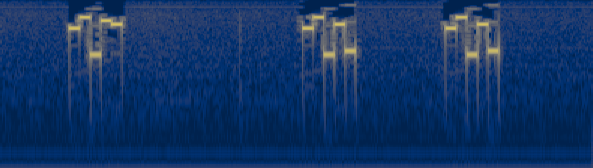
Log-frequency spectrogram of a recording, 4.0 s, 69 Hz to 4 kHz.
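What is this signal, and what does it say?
Five-tone selective call (ZVEI), heard as quick runs of five tones, tones of about 70 ms. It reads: 88109 88192 88192
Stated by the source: ZVEI five-tone selective call received by SDR, archived by Feuerwehr Orlamünde (fire brigade).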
